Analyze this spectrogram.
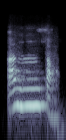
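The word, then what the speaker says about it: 앉다: Jiyetnya tidak dibaca, langsung anta.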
